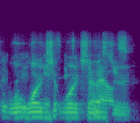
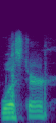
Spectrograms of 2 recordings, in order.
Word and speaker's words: Worcester: Uh Warchester. Yeah, it's pronounced Worcester.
